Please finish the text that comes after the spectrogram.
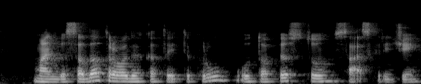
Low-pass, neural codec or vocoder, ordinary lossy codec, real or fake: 7.2 kHz; none; AAC, 96 kbps; real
